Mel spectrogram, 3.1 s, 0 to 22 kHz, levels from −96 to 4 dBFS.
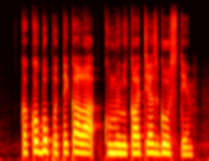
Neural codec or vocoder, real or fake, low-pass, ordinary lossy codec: autoencoder, 48 kHz, 32 numbers a frame, DAC-VAE, trained on Japanese speech; fake; 19.8 kHz; none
